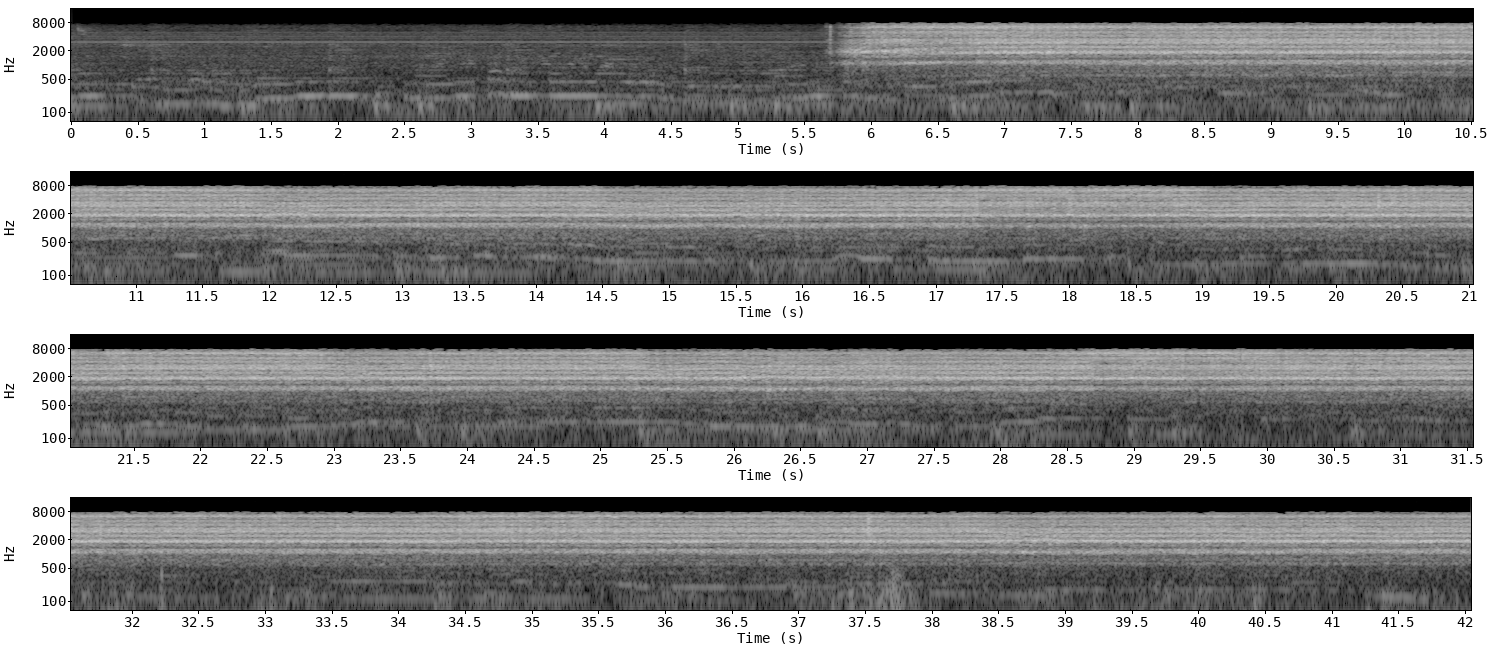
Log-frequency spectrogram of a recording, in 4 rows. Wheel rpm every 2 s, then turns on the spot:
0, 0, 10, 150, 160, 160, 160, 160, 160, 160, 160, 160, 160, 160, 160, 160, 160, 160, 160, 160, 160.
none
